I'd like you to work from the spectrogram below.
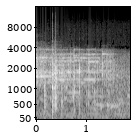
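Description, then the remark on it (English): Silverware clatters after being dropped: a quick series of bright metallic clinks and rattles with a ringing, tinny tone over a couple of seconds, fairly loud against a thin background hiss. “Oh, you dropped your silverware”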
